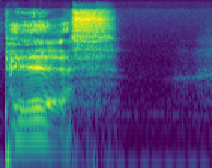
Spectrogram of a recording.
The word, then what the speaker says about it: Perth: You say perf like a guy with a lisp says piss. Perth. It's pronounced Perth.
